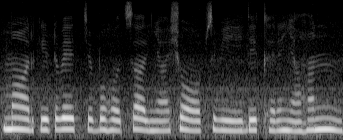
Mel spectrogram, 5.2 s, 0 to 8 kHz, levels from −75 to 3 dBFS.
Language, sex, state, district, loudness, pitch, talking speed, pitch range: Punjabi, female, Punjab, Kapurthala, -16 LUFS, 220 Hz, 105 wpm, 210-235 Hz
